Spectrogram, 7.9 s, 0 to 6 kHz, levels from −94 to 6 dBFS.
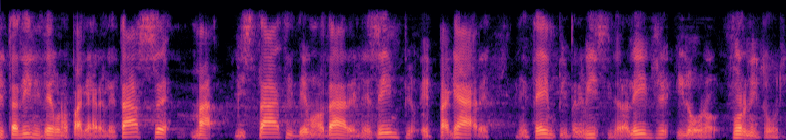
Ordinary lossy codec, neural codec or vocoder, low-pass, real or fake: none; vocoder, 22.05 kHz, 80 mel bands, HiFi-GAN; 5.4 kHz; fake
